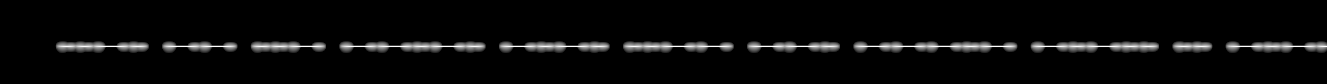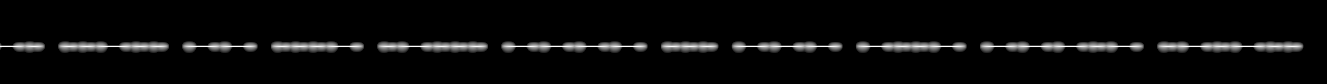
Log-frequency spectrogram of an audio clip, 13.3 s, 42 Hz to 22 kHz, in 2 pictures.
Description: Morse code (Japanese Wabun code), heard as a keyed tone, about 27 wpm, 700 Hz. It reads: チヨウシニノリスギルトヨクオコラレマス」
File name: kawa / Morse sample / kamyu 100 cpm 700 Hz Crispy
